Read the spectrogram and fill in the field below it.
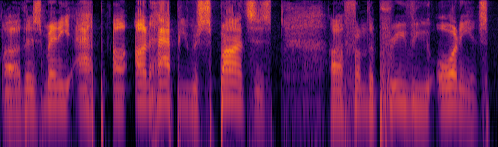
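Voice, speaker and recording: A man with a somewhat high voice presents film history in an informal lecture style. He moves forward haltingly, putting an "uh" before most phrases. The sound is dry, with little room in it. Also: a bit bright, dry recording. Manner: halting, hesitant delivery with an "uh" before nearly every phrase.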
